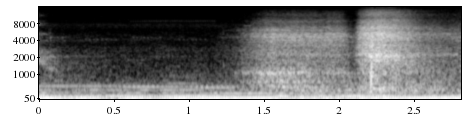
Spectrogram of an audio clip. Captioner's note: tense music; Tyler inhales; Tyler exhales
